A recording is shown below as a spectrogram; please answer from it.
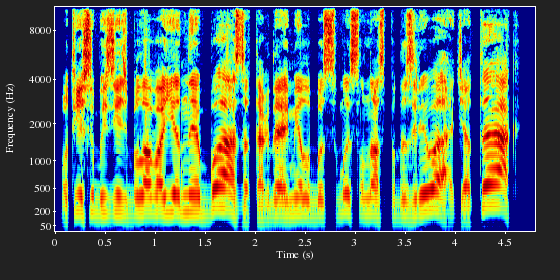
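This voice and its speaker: A hot-tempered male space veteran, read by a man in an audiobook, barking his words loud and blunt. His voice rides a little above his usual narrating pitch, full of scorn. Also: expressive, moderate pace, dry recording, clean studio sound. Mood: angry scornful.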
